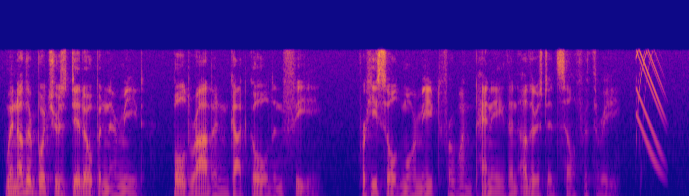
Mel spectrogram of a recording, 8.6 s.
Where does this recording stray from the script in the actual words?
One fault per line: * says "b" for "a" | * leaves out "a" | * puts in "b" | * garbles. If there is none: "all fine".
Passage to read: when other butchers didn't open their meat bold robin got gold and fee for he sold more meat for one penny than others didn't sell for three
* says "did" for "didn't"
* says "did" for "didn't"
